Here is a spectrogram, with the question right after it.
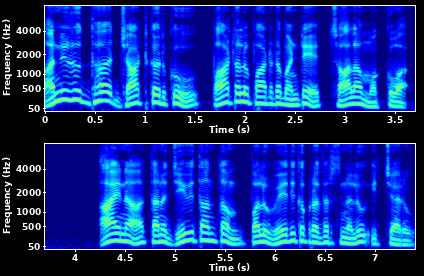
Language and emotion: Telugu, neutral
